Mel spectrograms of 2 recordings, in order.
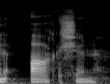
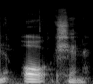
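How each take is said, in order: First: The first vowel sounds like 'ar'. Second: The first vowel sounds like 'or'. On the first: "the A U sound is often pronounced R" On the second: "in British English, you might say or"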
